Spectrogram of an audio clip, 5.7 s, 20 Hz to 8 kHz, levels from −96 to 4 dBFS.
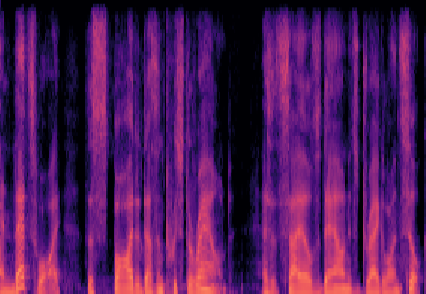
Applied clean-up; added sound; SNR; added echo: neural separator model SepFormer DNS4.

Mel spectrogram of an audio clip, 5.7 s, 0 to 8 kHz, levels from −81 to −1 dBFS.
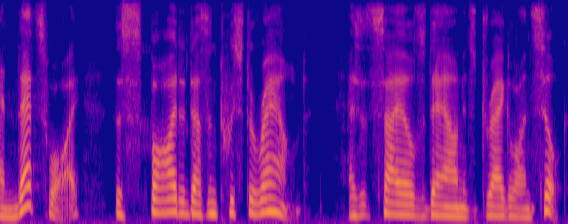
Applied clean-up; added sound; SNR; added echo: neural diffusion model UNIVERSE++.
